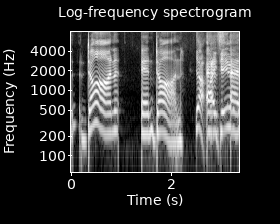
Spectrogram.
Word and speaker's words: Dawn: a dong or DW Don rhymes with con Dawn rhymes with Pawn thank you yes both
